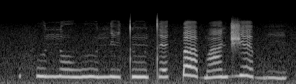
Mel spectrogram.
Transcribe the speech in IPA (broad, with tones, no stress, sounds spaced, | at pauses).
f u˨ n o˨ w u˨ n i˨ t ũ˨ t ɛ˨˦ k͡p a˦˨ b ã˨˦ d͡ʒ ɛ˦˨ b i˨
